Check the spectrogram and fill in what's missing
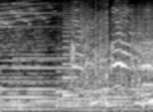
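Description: A chicken clucks in the video game Zelda: Ocarina of Time, short squawky cackling notes over a steady droning game soundtrack, moderately loud.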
